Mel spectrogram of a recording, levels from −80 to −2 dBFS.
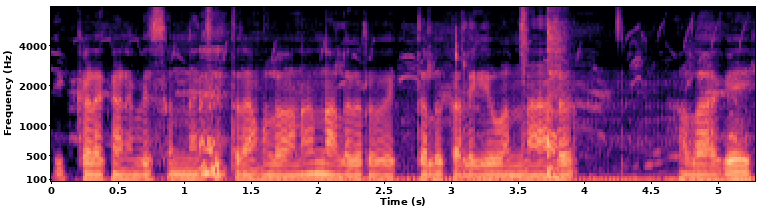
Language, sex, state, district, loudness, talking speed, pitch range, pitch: Telugu, male, Andhra Pradesh, Sri Satya Sai, -18 LUFS, 90 wpm, 85-95 Hz, 90 Hz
